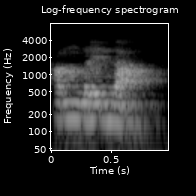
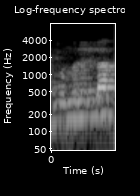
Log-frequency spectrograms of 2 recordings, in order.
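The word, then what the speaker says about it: umbrella: यहां पर लिख दिया अम्ब्रेला, क्या है, ए की साउंड दे रहा है, यू उम्ब्रेला थोड़ी लिखेंगे, यूम्ब्रेला थोड़ी लिखेंगे, इसको अम्ब्रेला बोलेंगे, ठीक है, अम्ब्रेला हो गया ये।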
